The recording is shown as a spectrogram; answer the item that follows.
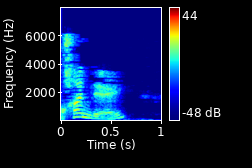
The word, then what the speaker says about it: Hyundai: this you know um Hyundai and the official pronunciation supposed to rhyme with Sunday so Hyundai um is is making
